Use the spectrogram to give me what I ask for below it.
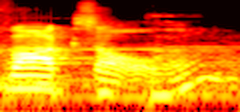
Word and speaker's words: Vauxhall: Vauxhall. Vauxhall, okay. Interesting. Greetings Or again. Vauxhall, if you want the British pronunciation.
